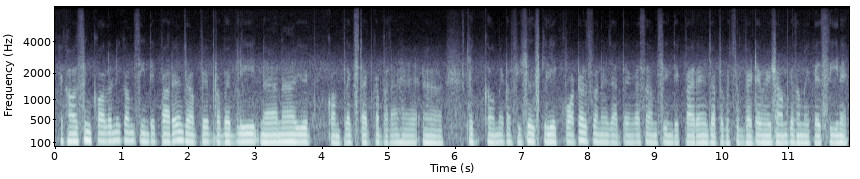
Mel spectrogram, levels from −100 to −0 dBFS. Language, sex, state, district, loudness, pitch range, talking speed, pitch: Hindi, male, Uttar Pradesh, Hamirpur, -15 LUFS, 105-120 Hz, 255 wpm, 110 Hz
